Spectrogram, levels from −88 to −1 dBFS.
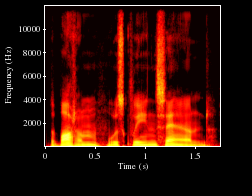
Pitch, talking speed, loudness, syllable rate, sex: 95 Hz, 170 wpm, -21 LUFS, 3.8 syllables/s, male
